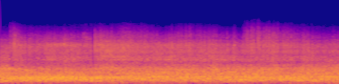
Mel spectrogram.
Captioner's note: bombs exploding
